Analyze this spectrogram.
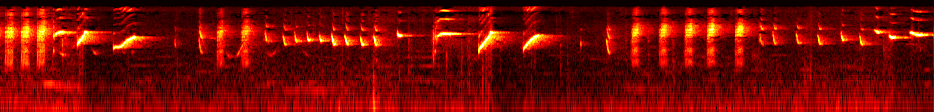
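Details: Pied fantail, the bird called kipasan, singing as a lure: lively mix of sharp high chips, short rising whistles and brief descending slurs, delivered in quick irregular bursts with short pauses.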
